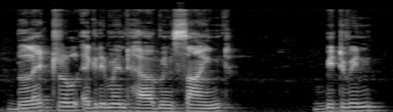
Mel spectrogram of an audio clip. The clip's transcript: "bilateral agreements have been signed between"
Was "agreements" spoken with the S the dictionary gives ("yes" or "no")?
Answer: no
